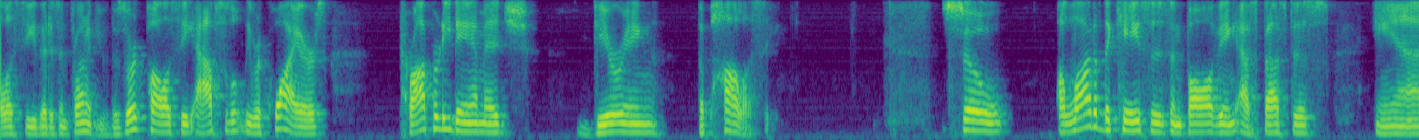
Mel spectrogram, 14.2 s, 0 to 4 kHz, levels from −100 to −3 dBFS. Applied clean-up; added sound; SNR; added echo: none; none; none; none.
